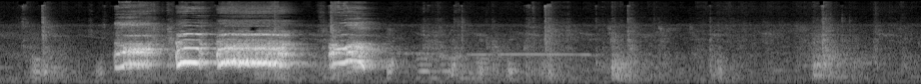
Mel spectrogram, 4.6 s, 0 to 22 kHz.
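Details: Aceh red junglefowl used with an F1 hybrid decoy, giving a short harsh crow of three stuttered bursts, followed by faint scattered clucks and a thin whistle-like tone.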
